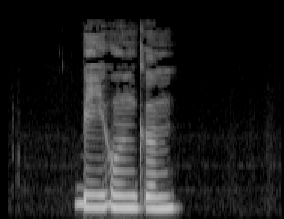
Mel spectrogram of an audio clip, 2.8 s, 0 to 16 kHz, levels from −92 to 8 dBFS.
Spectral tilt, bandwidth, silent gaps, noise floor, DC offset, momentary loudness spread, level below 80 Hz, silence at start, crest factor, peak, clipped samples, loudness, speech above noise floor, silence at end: -6.5 dB/octave; 10.5 kHz; none; -72 dBFS; under 0.1%; 11 LU; -72 dBFS; 0.75 s; 14 dB; -8 dBFS; under 0.1%; -21 LUFS; 52 dB; 1.05 s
